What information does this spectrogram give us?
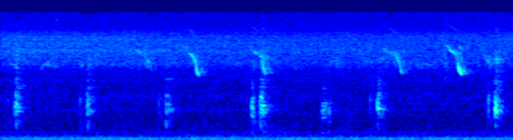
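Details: Mother hens in the pen caring for their baby chicks: soft clucks about twice a second, mixed with high, downward-slurred chick peeps, over constant low humming.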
